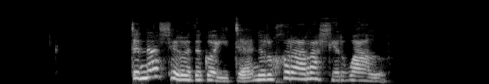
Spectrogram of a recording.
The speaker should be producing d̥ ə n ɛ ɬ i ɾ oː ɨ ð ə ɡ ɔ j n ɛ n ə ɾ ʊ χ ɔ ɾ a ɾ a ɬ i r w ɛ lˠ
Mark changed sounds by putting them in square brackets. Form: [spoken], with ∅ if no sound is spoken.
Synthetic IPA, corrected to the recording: d̥ ə n [a] ɬ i ɾ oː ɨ ð ə ɡ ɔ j [d] ɛ n ə ɾ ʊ χ ɔ ɾ a ɾ a ɬ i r w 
